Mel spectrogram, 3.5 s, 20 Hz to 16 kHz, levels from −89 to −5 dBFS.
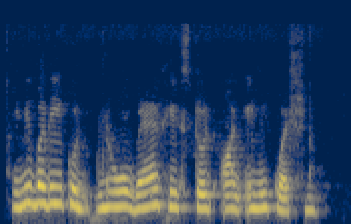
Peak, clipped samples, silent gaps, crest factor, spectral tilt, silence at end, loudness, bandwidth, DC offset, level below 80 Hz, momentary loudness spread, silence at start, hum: -8 dBFS; under 0.1%; none; 16 dB; -9 dB/octave; 0.35 s; -23 LUFS; 9.6 kHz; under 0.1%; -60 dBFS; 9 LU; 0.1 s; none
